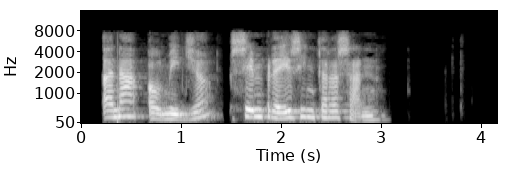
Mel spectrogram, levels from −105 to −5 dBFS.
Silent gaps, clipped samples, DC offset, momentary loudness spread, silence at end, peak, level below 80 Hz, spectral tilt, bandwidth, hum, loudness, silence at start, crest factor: 1.42-1.48 s; under 0.1%; under 0.1%; 10 LU; 1.2 s; -2 dBFS; -58 dBFS; -4 dB/octave; 8 kHz; none; -18 LUFS; 0.2 s; 18 dB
